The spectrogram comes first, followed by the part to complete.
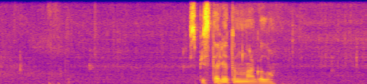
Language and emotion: Russian, neutral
